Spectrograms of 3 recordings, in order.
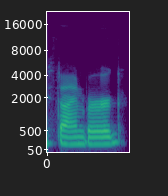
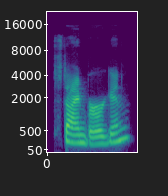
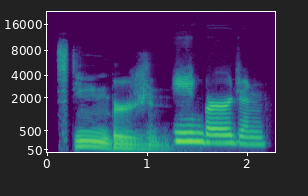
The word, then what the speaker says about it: Steenburgen: I also love Mary Steinbergen. Steenburgen. Steenburgen. Sure. Yeah, Love she her. was But the she can't pronounce her name apparently.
